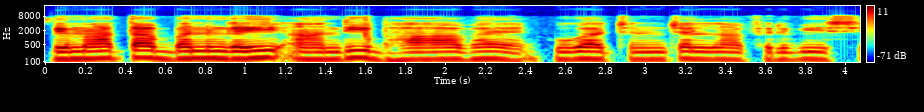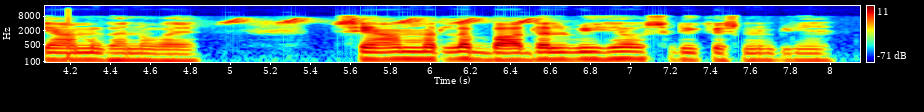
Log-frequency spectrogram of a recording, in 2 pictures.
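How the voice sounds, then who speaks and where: A man's voice: mid-range voice, level tone, unhurried, darkish tone, smooth, no echo. A man teaching an exam-prep grammar lesson, explaining patiently and repeating key phrases.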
